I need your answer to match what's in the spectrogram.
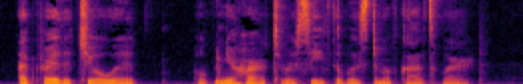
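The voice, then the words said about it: Raspy voice. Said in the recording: “excuse my voice's raspiness”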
